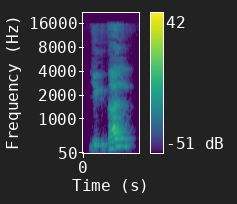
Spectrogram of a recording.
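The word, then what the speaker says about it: יגדל: Yigdal se escribe con una Yod, una Gimel, una Dalet y una Lamed. Es Yigdal. La traducción sería Y y latina G-D-A-L, Yigdal.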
